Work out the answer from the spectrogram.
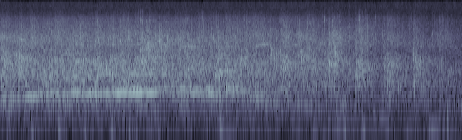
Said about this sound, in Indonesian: Tepuk tangan untuk Amabel.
